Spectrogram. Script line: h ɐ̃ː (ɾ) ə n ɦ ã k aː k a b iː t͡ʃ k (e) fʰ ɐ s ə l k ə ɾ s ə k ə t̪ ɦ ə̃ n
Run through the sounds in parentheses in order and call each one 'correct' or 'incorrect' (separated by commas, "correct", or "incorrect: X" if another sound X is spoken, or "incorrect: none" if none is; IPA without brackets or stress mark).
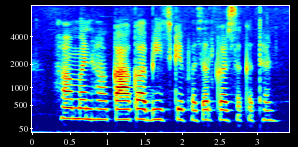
incorrect: none, correct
